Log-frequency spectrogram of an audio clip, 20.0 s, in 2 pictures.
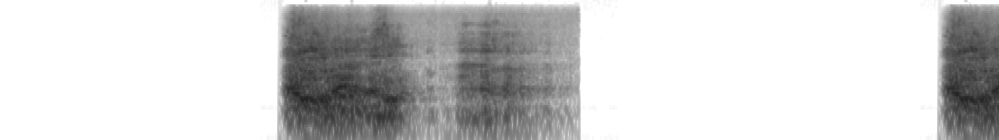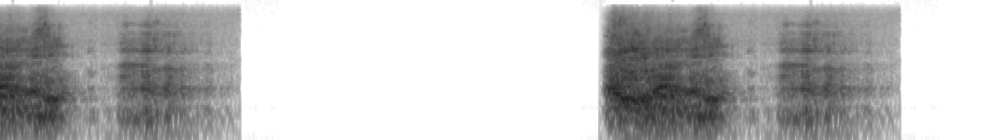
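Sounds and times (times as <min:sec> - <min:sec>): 
lion roaring: 0:02.8 - 0:05.8, 0:09.4 - 0:12.4, 0:16.0 - 0:19.0.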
